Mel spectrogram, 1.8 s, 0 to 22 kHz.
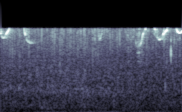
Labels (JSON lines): {"label": "biophony, dolphin", "recorder": "SoundTrap 500"}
